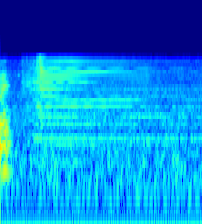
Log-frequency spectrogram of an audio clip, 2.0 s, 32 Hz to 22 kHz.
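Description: Open strings of a 2015 Gibson Les Paul Classic strummed once, about half a second in, the chord ringing and slowly fading. It is the calibration strum of the G-Force robot tuning system, played with the guitar in standard tuning.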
